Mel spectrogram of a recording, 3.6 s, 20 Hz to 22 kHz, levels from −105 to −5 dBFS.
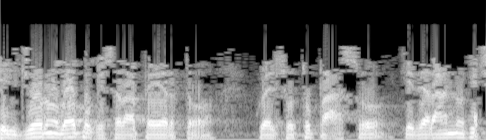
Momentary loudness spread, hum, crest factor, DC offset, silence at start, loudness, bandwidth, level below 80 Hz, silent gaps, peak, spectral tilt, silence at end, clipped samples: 10 LU; none; 10 dB; 2%; 0 s; -10 LUFS; 6 kHz; -30 dBFS; none; 0 dBFS; -9 dB/octave; 0 s; 0.9%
